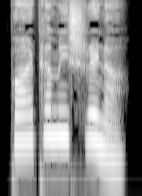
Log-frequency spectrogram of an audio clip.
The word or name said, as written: ಪಾಠಮಿಶ್ರಣ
